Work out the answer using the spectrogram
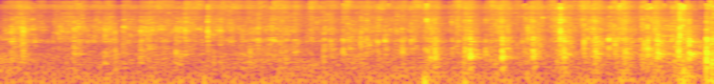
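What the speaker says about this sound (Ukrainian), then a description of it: "Ще раз оце все ми перемішуємо." A spoon scrapes and swirls through thick potato-casserole batter in a bowl, with steady soft clicks and wet slaps that grow a little louder toward the end.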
